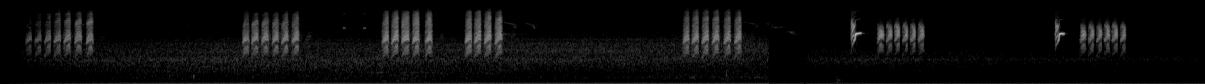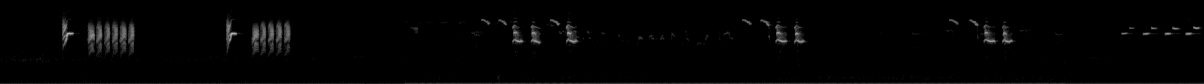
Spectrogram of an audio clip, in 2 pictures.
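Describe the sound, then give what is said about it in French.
A great tit sings high, bright, repeated two-note phrases in short bursts separated by brief pauses, then shifts to a quicker series of thin, sharp chirps; the bird is heard alone with no voices. “Nous allons à présent écouter le chant d'une autre mésange.”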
